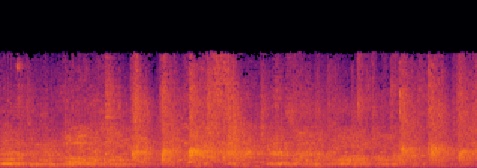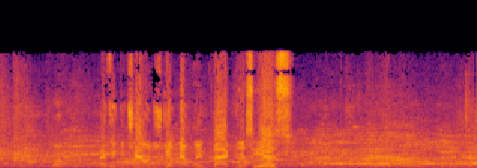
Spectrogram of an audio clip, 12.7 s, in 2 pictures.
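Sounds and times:
wrestling-match crowd cheering: 0.0 - 12.7
speech: 7.9 - 10.4.

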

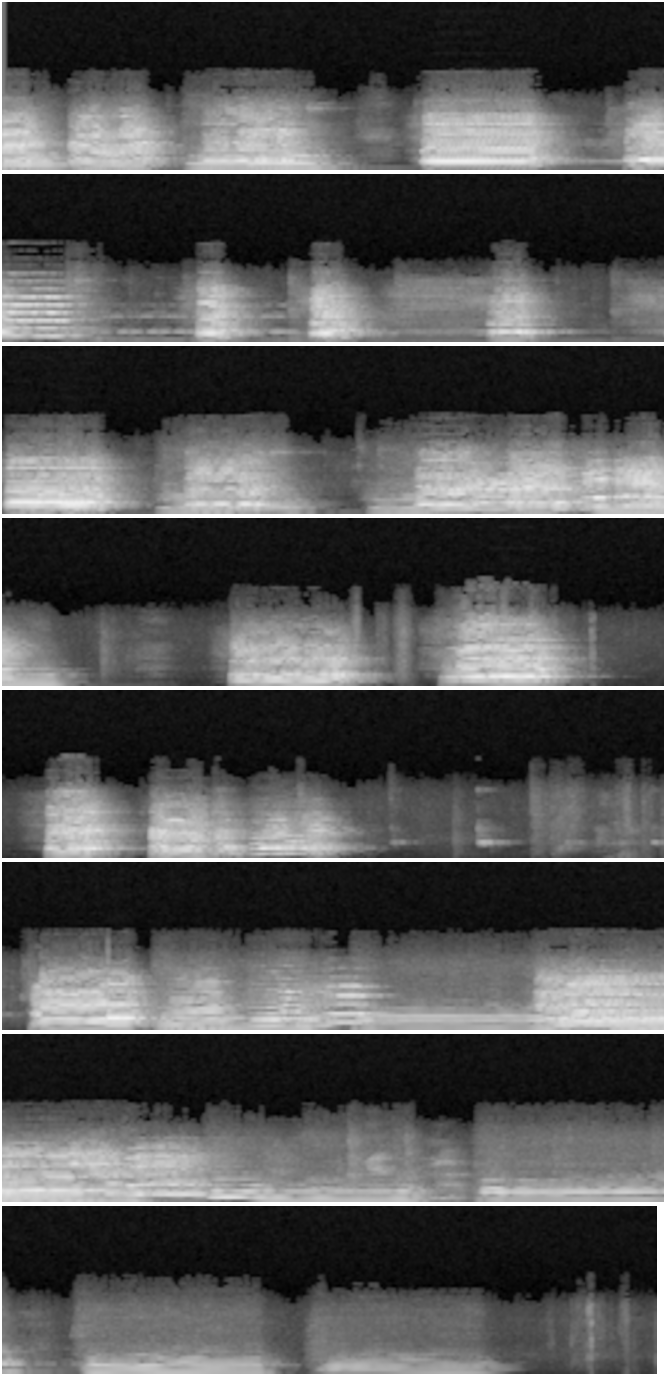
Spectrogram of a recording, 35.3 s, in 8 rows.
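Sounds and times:
flute: 0.0 - 13.9, 22.2 - 34.4
oboe: 0.0 - 13.9, 14.7 - 17.2, 17.9 - 20.1, 22.2 - 34.4.

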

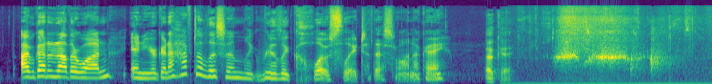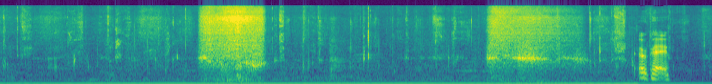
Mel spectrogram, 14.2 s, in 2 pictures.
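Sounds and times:
speech: 0.2 - 5.8, 13.5 - 13.9
anteater slurping ants with its tongue: 5.1 - 14.2
anteater breathy hissing bursts: 5.4 - 6.8, 9.0 - 9.9, 12.0 - 13.4.

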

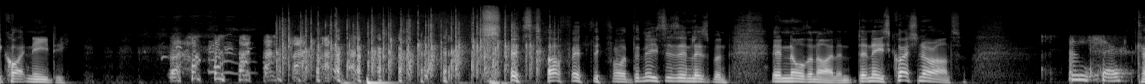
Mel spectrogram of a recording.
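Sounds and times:
speech: 0.0 - 0.8, 1.7 - 10.0, 10.7 - 11.4
laughter: 1.4 - 6.3
round of applause: 2.3 - 5.9.

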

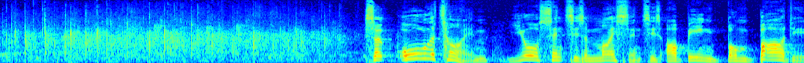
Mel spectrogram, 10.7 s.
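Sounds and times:
audience clapping: 0.0 - 4.9
speech: 5.0 - 10.7.

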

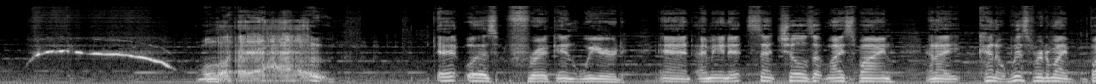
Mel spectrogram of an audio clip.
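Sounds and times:
person imitating an inhale whistle: 0.3 - 3.2
person imitating a guttural growl: 2.0 - 3.4
speech: 2.0 - 3.4, 4.4 - 10.9.

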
